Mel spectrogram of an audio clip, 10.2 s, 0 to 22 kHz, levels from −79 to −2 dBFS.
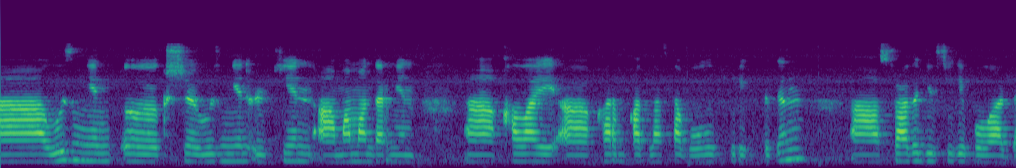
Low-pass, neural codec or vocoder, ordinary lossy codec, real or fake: none; none; none; real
